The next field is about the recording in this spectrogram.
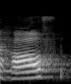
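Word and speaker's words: half: मी के साइलेंट है हाफ L silent है ऑनेस्ट एच साइलेंट है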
